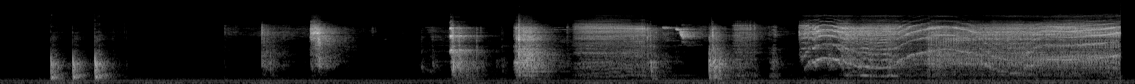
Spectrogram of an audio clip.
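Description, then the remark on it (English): A few sharp metallic clicks and rattles of a lock being worked, followed by a longer, wavering creak as the door of a home swings open, fairly loud, with no voices. “Open the door right now before I make your life a living hell.”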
